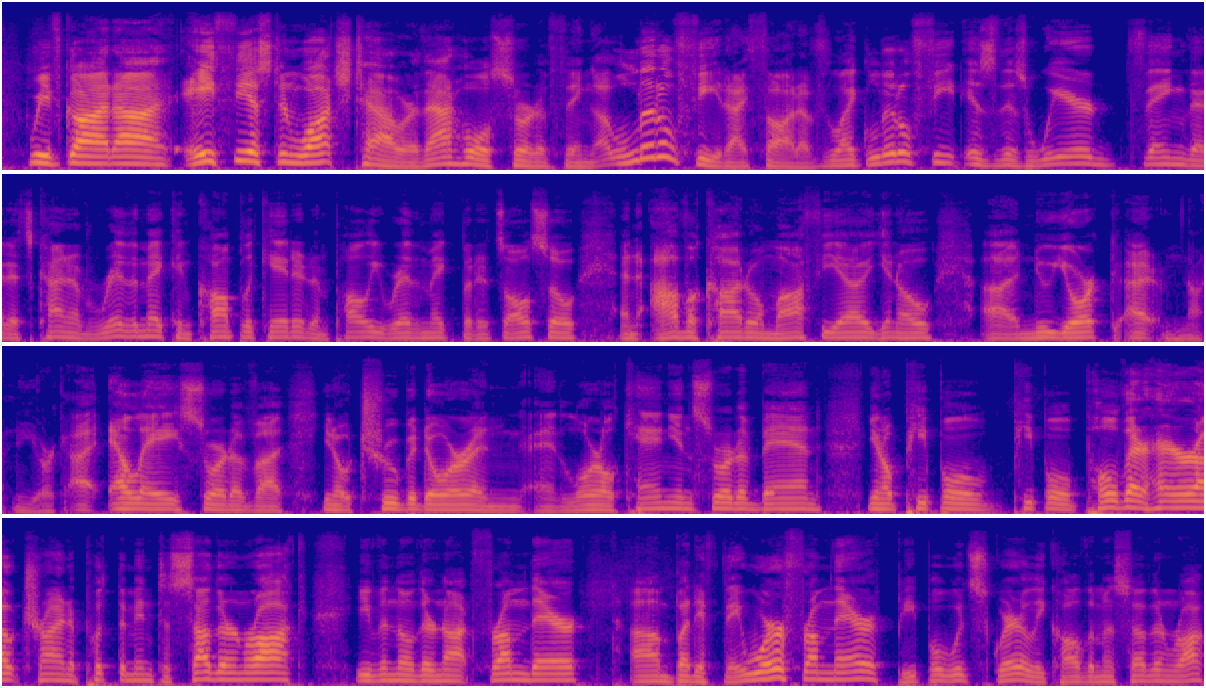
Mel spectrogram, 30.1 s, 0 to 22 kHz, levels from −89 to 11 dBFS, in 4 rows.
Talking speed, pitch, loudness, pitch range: 200 wpm, 125 Hz, -26 LUFS, 115-150 Hz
